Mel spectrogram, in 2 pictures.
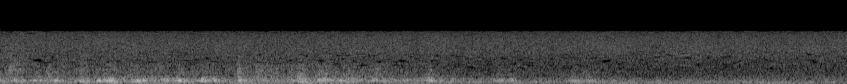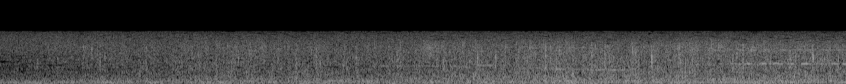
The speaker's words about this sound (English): There's going to be a storm.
